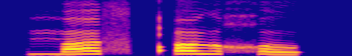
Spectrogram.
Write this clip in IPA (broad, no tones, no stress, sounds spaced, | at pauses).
m a s qʼ ɯ χ ɤ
